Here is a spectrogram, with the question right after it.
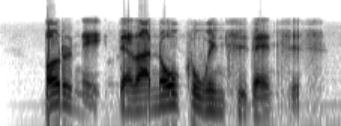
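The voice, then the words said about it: Imitated Swiss accent of Kubler-Ross. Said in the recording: “Elizabeth Kubler-Ross ... that's her Swiss accent”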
